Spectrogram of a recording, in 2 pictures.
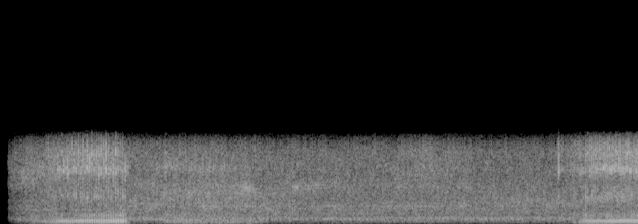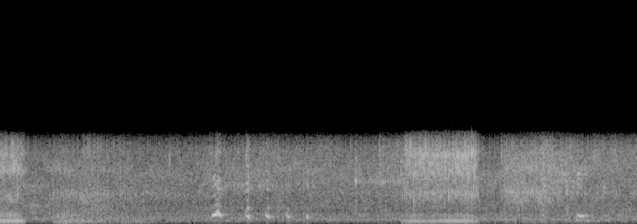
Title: Doobie snoring!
